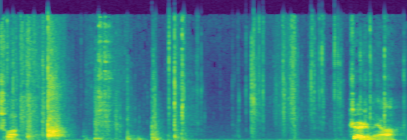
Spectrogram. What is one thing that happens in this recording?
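Objects rustle and clatter as they are packed into a plastic box.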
